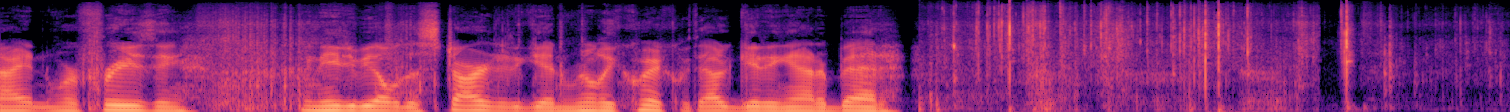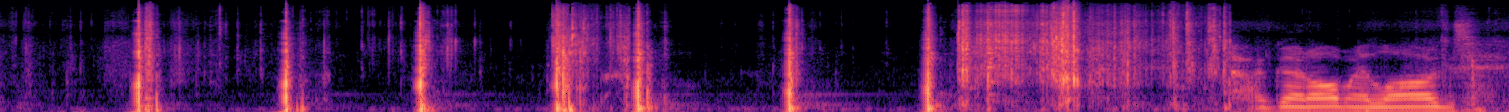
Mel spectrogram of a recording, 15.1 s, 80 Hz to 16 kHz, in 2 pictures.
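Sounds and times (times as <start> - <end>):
rustling: 4.6 - 10.8, 12.3 - 13.8
wood cracking: 4.6 - 13.8.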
